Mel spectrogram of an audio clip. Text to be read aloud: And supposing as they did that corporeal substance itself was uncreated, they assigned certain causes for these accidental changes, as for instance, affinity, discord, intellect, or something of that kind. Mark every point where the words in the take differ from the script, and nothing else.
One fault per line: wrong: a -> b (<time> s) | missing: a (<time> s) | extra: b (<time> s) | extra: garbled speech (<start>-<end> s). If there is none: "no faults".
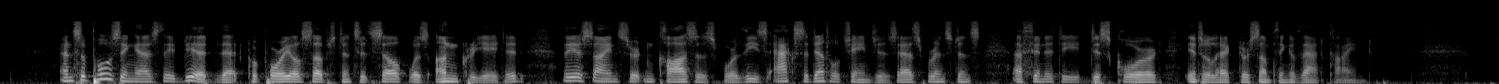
no faults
